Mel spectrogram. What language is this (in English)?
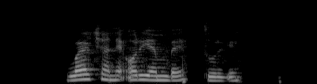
Luo (Kenya and Tanzania)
